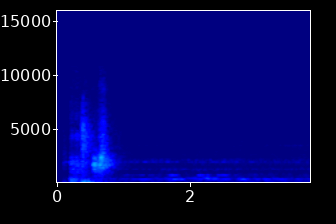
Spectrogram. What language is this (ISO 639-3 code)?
ces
